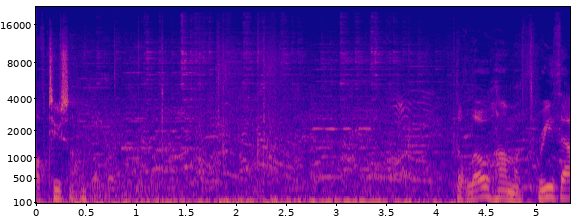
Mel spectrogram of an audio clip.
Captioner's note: people chatting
